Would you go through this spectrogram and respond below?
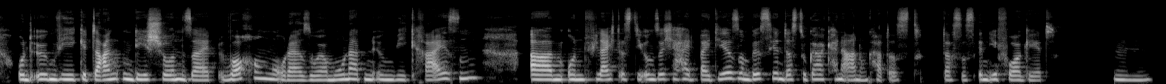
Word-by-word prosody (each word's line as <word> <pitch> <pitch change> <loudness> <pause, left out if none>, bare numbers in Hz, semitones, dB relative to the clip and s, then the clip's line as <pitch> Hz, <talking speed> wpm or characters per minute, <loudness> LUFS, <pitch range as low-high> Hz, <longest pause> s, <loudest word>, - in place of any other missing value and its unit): und 225 -2 +2
irgendwie 230 -1 +3
Gedanken, 230 +2 +3
die 225 -1 +2
schon 225 0 +5
seit 200 -2 -1
Wochen 245 +5 +1
oder 200 -2 -1
sogar 200 +1 -2
Monaten 230 +2 +2
irgendwie 215 -2 -2
kreisen, 265 +7 -2 0.5
ähm, 220 -1 +6
und 220 0 +1
vielleicht 225 0 -2
ist 235 0 -4
die 225 - -7
Unsicherheit 230 0 -3
bei 215 -1 -1
dir 250 +6 -1
so 270 - -3
'n 230 - +3
bisschen, 245 +2 0
dass 225 0 -3
du 230 0 -6
gar 230 0 -4
keine 235 0 -2
Ahnung 200 +1 -4
hattest, 190 +2 -9 0.2
dass 205 0 -7
es 200 +1 -5
in 220 -1 -1
ihr 230 +1 -2
vorgeht. 195 -3 -5 0.6
Mhm. 210 -1 -4
225 Hz, 180 wpm, -21 LUFS, 210-235 Hz, 0.6 s, ähm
